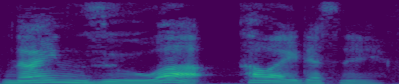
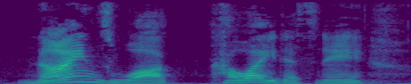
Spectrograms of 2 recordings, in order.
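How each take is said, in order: First: The name is said with Japanese pronunciation. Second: The name is said with English pronunciation. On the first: "I often use the Japanese pronunciation" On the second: "I could use just the English pronunciation"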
